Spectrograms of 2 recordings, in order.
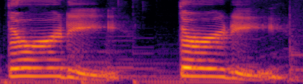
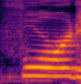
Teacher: Aqui, como a gente tem o R e o T, aí eu, ao invés de fazer o som do T, eu vou fazer só o som do R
